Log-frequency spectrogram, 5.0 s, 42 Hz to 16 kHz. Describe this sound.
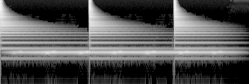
RICHARD Arnaud 2014 2015 PenduleRetroFuture
HOW I DID IT?
Using 2 tracks
1st track : sinusoid 400hz, wahwah effect.
2sd track : 3 plucks, pitch 60, gradual.
DESCRIPTION
// Typologie (Cf. Pierre Schaeffer) :
X' (impulsion varié) + V (continu varié)
// Morphologie (Cf. Pierre Schaeffer) :
1- Masse:
- Son canelé
2- Timbre harmonique:
sec et terne
3- Grain:
Son lisse
4- Allure:
Absence de vibrato
5- Dynamique :
Attaque douce et graduelle
6- Profil mélodique:
Variations serpentine glissantes et sans cassure
7- Profil de masse
Site :
Variation d'un même son ponctuée par un deuxième son abrupte et net
Caibre:
Pas de filtrage, ni d'égalisation
future, retro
